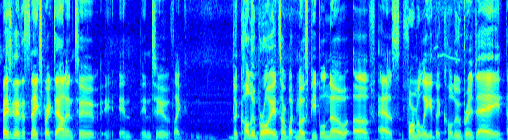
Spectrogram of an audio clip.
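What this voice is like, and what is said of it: Strained voice, nearly losing it. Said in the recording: “I'm also on the verge of losing my voice.”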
